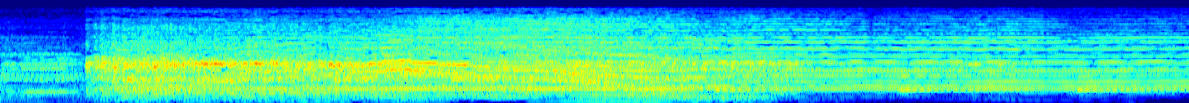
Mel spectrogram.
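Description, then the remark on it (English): A milk truck engine starts up abruptly and revs loudly as it is driven off, holding a steady mechanical roar that gradually settles and eases slightly as it continues, with no voices. “The light at the other end turned out to be a milk truck without a driver.”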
